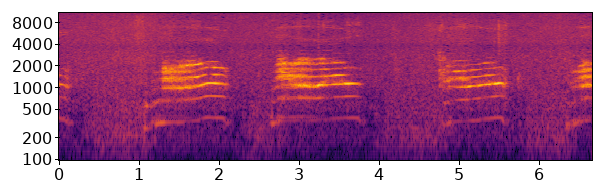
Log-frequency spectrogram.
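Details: Repeated meowing from a cat in a cat cafe: four strong, slightly rising calls roughly every one and a half seconds over a soft hum of room noise.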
